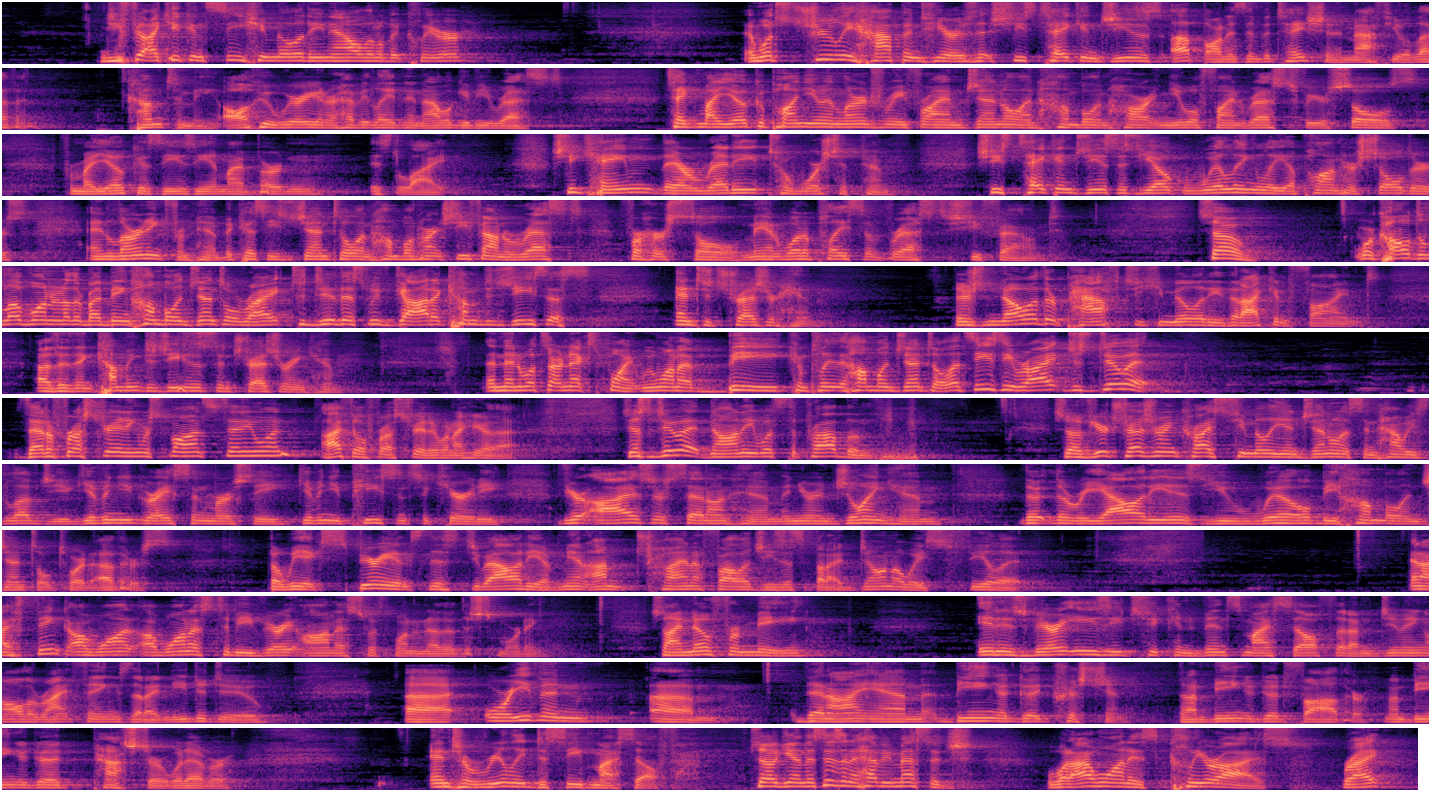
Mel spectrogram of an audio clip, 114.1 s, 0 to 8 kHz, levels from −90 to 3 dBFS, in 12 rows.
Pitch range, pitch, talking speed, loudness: 125-165 Hz, 145 Hz, 185 wpm, -19 LUFS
